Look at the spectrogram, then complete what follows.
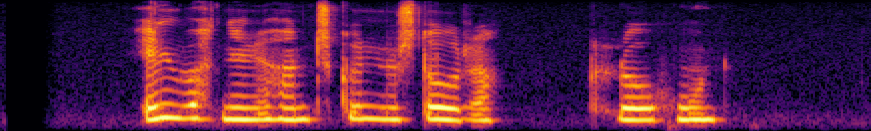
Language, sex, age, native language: Icelandic, female, 11, Icelandic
